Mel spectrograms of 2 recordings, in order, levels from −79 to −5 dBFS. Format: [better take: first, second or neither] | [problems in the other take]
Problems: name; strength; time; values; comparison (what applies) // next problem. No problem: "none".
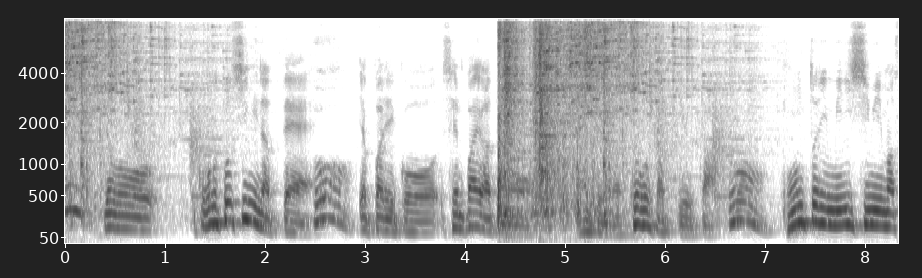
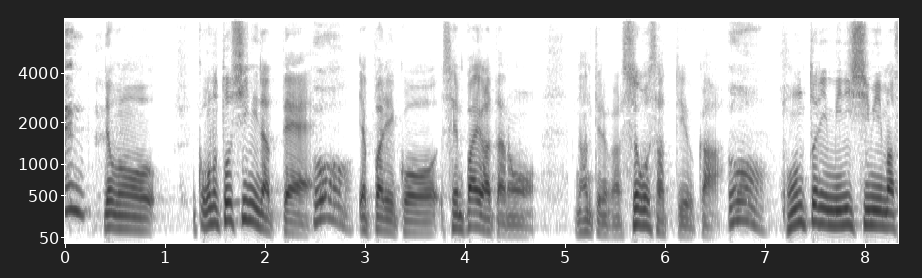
second | background sound (Shatter); 2 dB below the speech // room echo; dies away in 0.5 s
